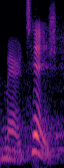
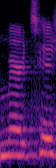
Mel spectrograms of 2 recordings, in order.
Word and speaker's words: Meritage: between meritage verb versus meritash well meritage is how you pronounce it not meritage because it's a merriment of two heritages and so she had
